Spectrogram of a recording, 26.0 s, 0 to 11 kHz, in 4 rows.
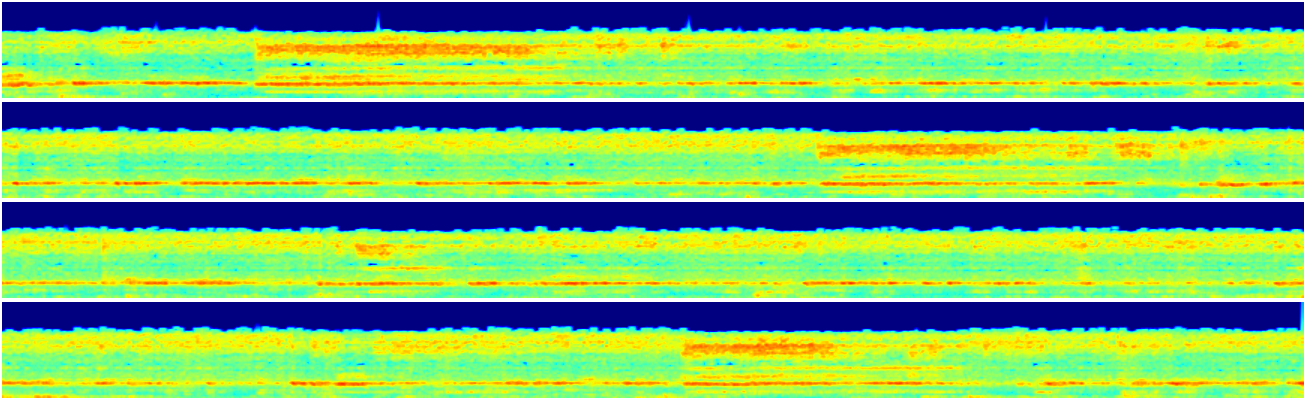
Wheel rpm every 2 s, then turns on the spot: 220, 230, 230, 230, 240, 230, 230, 230, 230, 230, 230, 230, 230.
none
